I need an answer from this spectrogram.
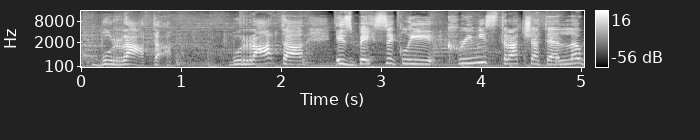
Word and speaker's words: burrata: It's pronounced burrata.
